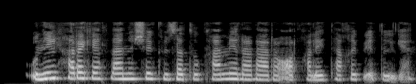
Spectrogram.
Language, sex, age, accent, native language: Uzbek, female, under 19, Toshkent shahri, Uzbek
